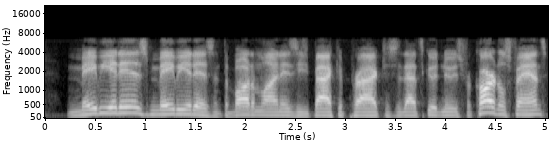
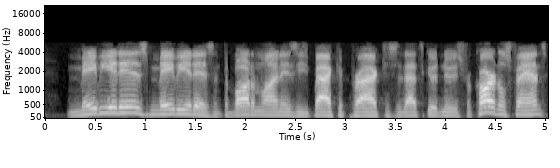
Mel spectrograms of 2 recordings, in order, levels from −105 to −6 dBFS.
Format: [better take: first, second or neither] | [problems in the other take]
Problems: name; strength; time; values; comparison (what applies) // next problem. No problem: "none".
first | garbled, watery; badly; nothing above 5.5 kHz; slightly in the first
